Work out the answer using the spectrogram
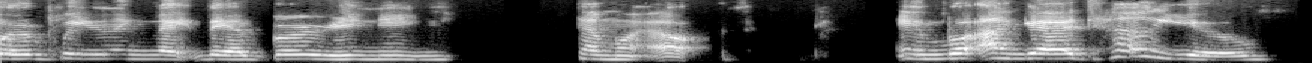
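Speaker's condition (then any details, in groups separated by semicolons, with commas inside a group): Cerebral palsy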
